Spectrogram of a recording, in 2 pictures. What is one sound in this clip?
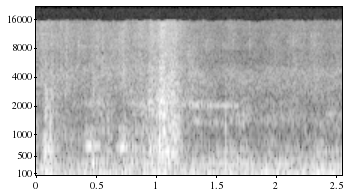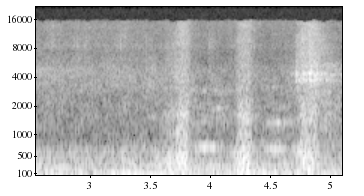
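A tiger sniffs and snuffles loudly close by.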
